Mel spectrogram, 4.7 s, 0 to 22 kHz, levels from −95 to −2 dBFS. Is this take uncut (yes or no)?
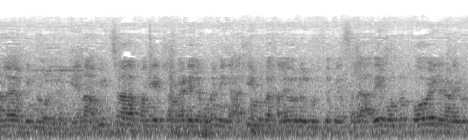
yes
